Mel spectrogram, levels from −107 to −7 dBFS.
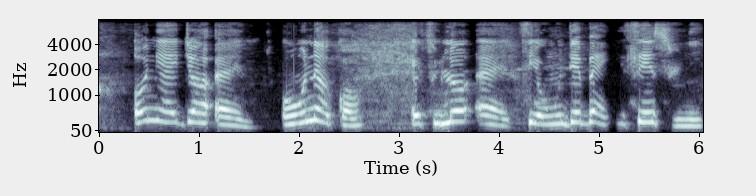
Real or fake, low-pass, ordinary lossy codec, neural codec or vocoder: real; 7.2 kHz; none; none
